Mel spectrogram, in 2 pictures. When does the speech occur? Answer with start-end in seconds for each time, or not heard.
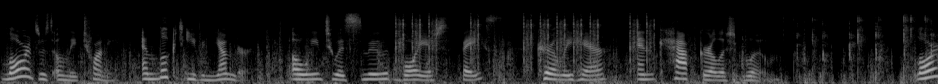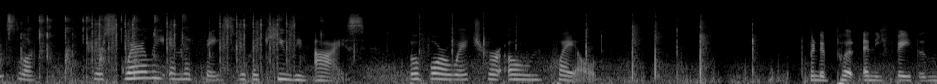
0.0-7.8, 9.2-15.4, 17.4-18.7.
